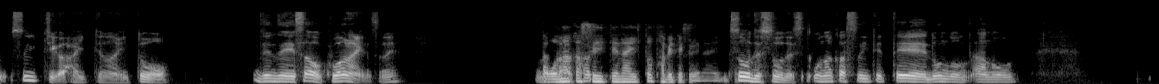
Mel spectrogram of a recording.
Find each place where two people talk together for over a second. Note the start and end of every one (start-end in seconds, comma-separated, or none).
none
